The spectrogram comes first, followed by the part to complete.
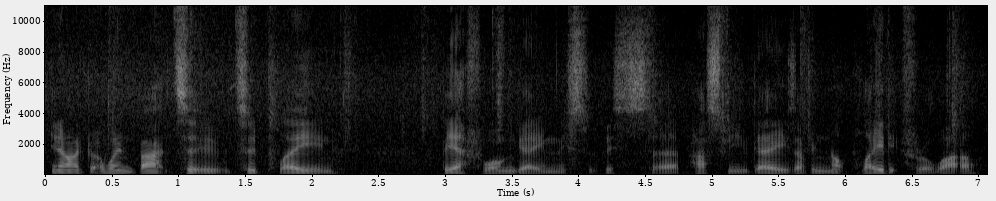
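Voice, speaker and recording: Here a low, somewhat dark male voice at moderate speed belongs to a British man ranting spontaneously while out walking, much like a gaming vlogger. He's fed up and sweary, asking the same rhetorical questions again and again. Background noise from the outdoor setting comes through clearly.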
